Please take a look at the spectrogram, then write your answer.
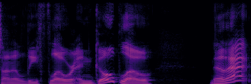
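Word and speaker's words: Ghoblo: going to name this goblo and that is spelled g h o b o sorry can you repeat that g h o as in ghost BL goblo goblo oh interesting very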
